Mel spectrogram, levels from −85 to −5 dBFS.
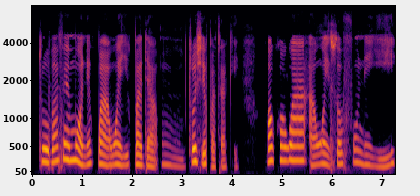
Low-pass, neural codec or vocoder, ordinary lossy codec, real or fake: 7.2 kHz; vocoder, 44.1 kHz, 80 mel bands, Vocos; none; fake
